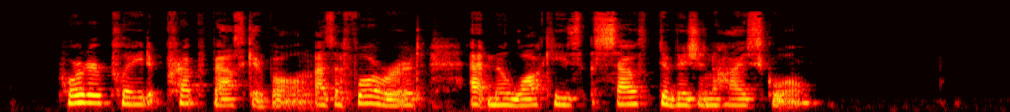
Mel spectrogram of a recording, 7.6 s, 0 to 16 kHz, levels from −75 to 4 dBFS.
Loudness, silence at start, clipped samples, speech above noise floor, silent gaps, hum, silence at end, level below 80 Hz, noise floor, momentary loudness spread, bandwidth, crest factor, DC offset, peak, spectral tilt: -24 LUFS; 0.45 s; under 0.1%; 45 dB; none; none; 1.45 s; -62 dBFS; -69 dBFS; 7 LU; 11.5 kHz; 20 dB; under 0.1%; -6 dBFS; -4.5 dB/octave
